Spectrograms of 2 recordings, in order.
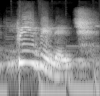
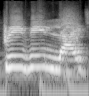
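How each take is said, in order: First: The word ends with a 'lidge' sound. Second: The word ends with a 'lize' sound. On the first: The speaker calls it right. "That will be प्रिविलेज" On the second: The speaker calls it wrong. "प्रिविलाइज नहीं बोलेंगे"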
